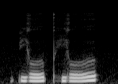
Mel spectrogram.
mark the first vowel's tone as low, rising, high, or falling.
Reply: rising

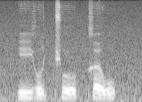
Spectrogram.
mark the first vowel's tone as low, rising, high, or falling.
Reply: low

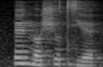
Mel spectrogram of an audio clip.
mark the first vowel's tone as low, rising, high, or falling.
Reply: high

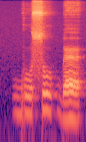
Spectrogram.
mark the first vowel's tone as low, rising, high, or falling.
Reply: low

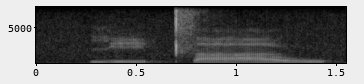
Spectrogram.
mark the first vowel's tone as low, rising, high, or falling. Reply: low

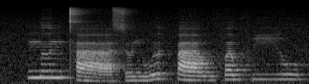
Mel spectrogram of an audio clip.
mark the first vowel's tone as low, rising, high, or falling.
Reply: high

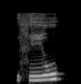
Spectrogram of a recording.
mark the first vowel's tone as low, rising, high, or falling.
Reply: rising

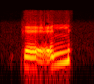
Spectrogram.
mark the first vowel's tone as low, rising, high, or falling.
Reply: rising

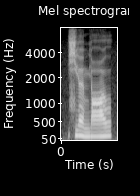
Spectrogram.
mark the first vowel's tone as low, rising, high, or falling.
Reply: falling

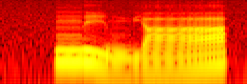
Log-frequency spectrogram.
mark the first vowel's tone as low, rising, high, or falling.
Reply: falling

